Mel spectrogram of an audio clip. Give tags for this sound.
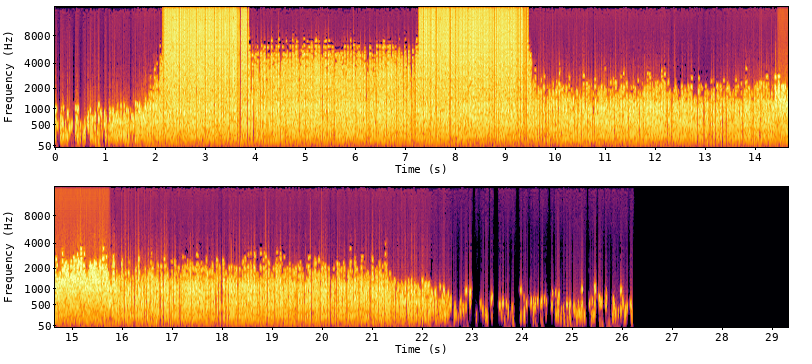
crisp
digital
experimental
synthetic
bubbly
heavily-processed
raspy
noise
artificial
electronic

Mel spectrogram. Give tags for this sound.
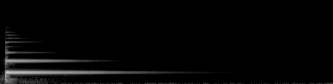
music
notes
c
strings
nylon
guitar
tone
note
string

